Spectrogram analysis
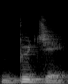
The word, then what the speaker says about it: budget: So budget, you don't pronounce the T in typical French fashion, but it's budget, avec un petit budget, I think she says.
